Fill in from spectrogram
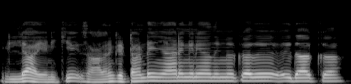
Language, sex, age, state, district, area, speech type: Malayalam, male, 45-60, Kerala, Kozhikode, urban, spontaneous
